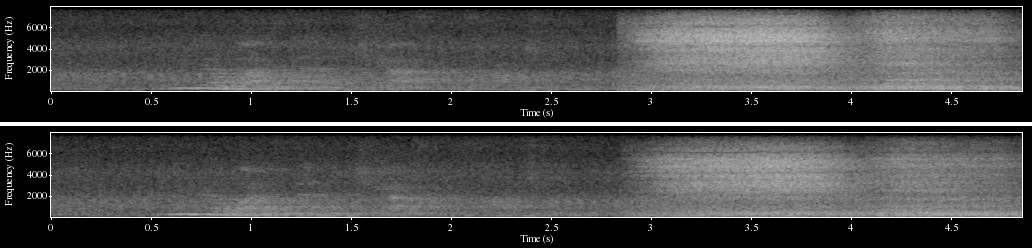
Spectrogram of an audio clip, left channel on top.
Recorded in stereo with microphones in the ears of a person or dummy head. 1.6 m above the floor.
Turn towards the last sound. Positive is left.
turn(degrees=70)  # may be behind; listen again after turning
